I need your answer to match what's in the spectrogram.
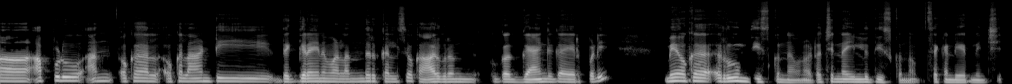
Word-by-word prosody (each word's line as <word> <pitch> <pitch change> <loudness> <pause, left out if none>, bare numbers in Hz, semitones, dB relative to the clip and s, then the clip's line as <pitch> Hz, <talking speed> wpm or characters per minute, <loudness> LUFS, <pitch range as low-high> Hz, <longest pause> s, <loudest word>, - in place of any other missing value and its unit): ఆహ్, 145 -1 +6
అప్పుడు 170 +2 +2 0.3
అన్ 155 +2 -2 0.2
ఒక, - - -10 0.4
ఒకలాంటి 145 +1 0 0.6
దగ్గరైన 140 +2 +3
వాళ్ళందరూ 135 +2 -1
కలిసి 130 +2 -4
ఒక - - -10
ఆరుగురం 125 0 +2 0.4
ఒక 120 - 0 0.2
గ్యాంగ్‌గా 120 +2 +2
ఏర్పడి, 120 - -3 0.7
మేమొక 160 +1 +5 0.3
రూమ్ 155 -1 +5
తీసుకున్నాం 115 -4 -4
అనమాట. 100 +1 -5
చిన్న 120 - 0
ఇల్లు 115 0 +1
తీసుకున్నాం 100 -1 -5 0.2
సెకండ్ 110 -2 -1
ఇయర్ 105 - -3
నించి. 95 0 -8
130 Hz, 135 wpm, -23 LUFS, 115-145 Hz, 0.7 s, ఆహ్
